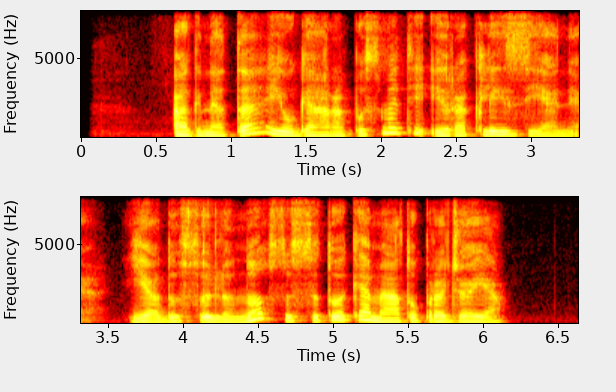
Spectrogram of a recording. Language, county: Lithuanian, Alytus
